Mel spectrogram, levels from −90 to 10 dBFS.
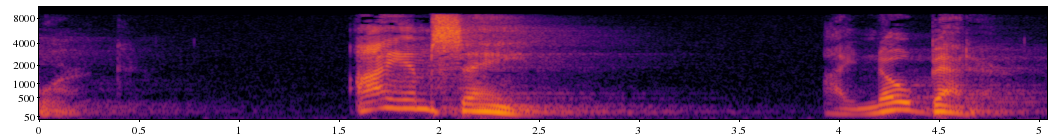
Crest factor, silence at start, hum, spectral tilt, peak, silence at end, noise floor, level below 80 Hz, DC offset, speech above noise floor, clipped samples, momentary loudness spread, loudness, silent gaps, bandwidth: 22 dB; 0 s; none; -3 dB/octave; -4 dBFS; 0.1 s; -67 dBFS; -64 dBFS; under 0.1%; 46 dB; under 0.1%; 25 LU; -20 LUFS; none; 9.4 kHz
